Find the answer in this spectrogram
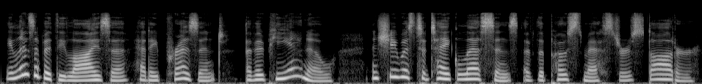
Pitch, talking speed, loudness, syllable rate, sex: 225 Hz, 155 wpm, -18 LUFS, 4.6 syllables/s, female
